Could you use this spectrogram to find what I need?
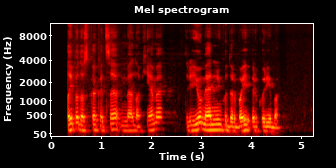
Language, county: Lithuanian, Vilnius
